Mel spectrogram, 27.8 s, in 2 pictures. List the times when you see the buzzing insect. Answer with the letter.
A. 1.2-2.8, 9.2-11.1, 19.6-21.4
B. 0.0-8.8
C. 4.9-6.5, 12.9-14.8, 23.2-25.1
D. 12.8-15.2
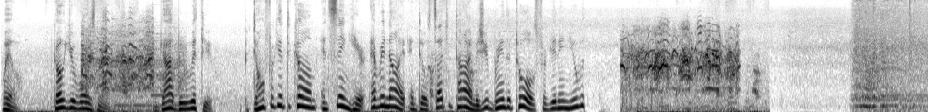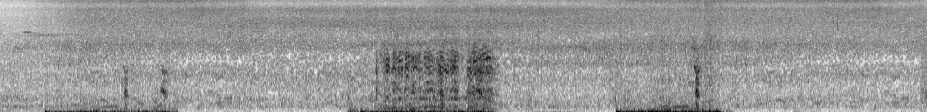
D.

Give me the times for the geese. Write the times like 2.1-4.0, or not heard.
1.2-2.8, 9.2-11.1, 19.6-21.4.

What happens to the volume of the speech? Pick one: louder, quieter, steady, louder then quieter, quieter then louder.
steady.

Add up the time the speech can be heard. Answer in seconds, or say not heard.
9 s.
